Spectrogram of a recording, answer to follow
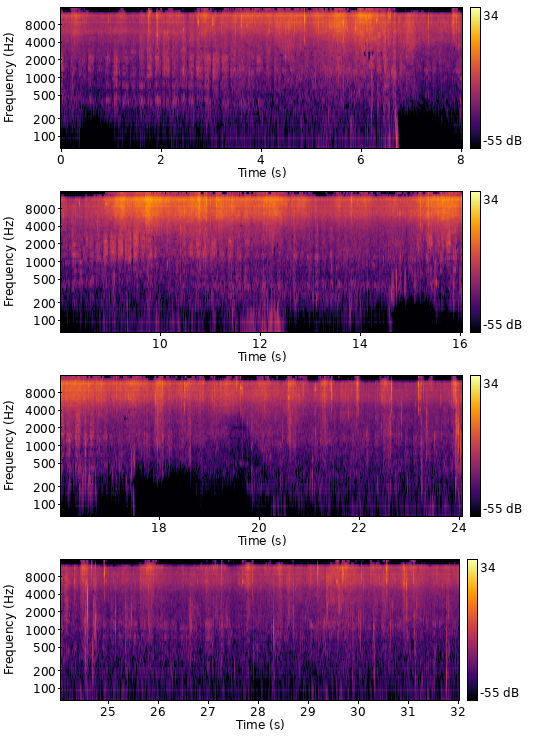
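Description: A dog panting, with rustling through tall grass and footsteps.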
